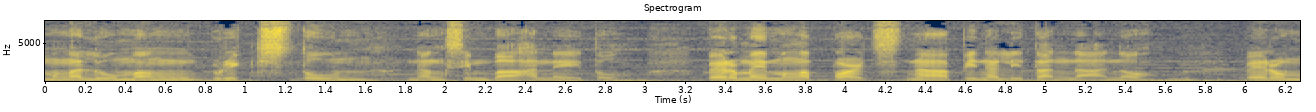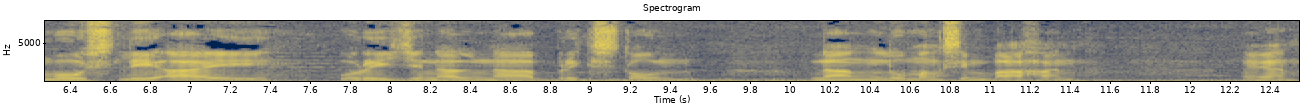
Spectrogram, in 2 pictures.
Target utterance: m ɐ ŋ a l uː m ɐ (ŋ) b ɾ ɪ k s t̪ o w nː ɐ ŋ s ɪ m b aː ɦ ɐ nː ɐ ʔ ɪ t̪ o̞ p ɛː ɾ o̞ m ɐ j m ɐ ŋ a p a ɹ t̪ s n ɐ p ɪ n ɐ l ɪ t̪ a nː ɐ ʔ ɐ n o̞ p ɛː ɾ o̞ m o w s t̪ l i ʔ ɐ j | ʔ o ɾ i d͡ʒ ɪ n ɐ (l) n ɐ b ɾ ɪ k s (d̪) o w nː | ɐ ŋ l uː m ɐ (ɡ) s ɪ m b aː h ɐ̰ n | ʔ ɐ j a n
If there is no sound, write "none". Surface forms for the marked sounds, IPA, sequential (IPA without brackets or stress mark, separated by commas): ŋ, l, t̪, ŋ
